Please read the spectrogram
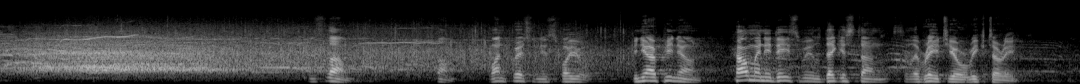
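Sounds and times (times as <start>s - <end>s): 
large crowd cheering and applauding: 0.0s - 6.7s
speech: 3.1s - 3.6s, 4.4s - 10.3s.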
